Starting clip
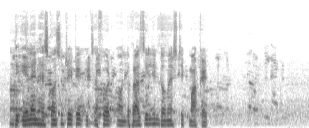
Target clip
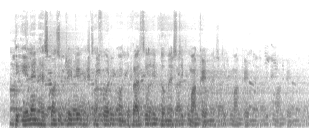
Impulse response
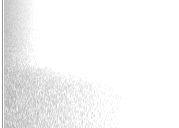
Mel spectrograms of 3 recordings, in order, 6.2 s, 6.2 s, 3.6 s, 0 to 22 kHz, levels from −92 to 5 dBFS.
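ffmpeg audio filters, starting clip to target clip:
-filter_complex "[0:a]asplit=2[s0][s1];[s1]adelay=849,lowpass=f=1000:p=1,volume=0.501,asplit=2[s2][s3];[s3]adelay=849,lowpass=f=1000:p=1,volume=0.51,asplit=2[s4][s5];[s5]adelay=849,lowpass=f=1000:p=1,volume=0.51,asplit=2[s6][s7];[s7]adelay=849,lowpass=f=1000:p=1,volume=0.51,asplit=2[s8][s9];[s9]adelay=849,lowpass=f=1000:p=1,volume=0.51,asplit=2[s10][s11];[s11]adelay=849,lowpass=f=1000:p=1,volume=0.51[s12];[s0][s2][s4][s6][s8][s10][s12]amix=inputs=7:normalize=0,asplit=2[s13][s14];[1:a]atrim=start_sample=2205[s15];[s14][s15]afir=irnorm=-1:irlink=0,volume=0.75[s16];[s13][s16]amix=inputs=2:normalize=0,volume=0.531"

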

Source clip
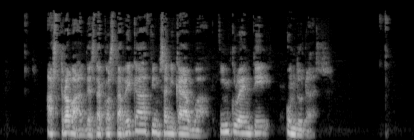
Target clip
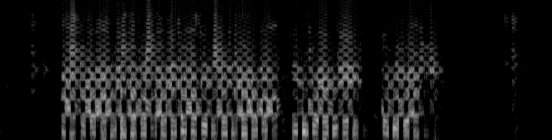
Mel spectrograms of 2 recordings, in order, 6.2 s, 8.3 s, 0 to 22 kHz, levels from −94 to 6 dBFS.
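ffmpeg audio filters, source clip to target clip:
-filter_complex "[0:a]agate=range=0.224:threshold=0.01:ratio=16:detection=peak,atempo=0.75,equalizer=f=490:t=o:w=0.77:g=-3,areverse,acompressor=threshold=0.0316:ratio=20,areverse,asplit=2[s0][s1];[s1]highpass=f=720:p=1,volume=3.55,asoftclip=type=tanh:threshold=0.0841[s2];[s0][s2]amix=inputs=2:normalize=0,lowpass=f=3600:p=1,volume=0.501,aphaser=in_gain=1:out_gain=1:delay=4.1:decay=0.7:speed=1.1:type=triangular,bandreject=f=50:t=h:w=6,bandreject=f=100:t=h:w=6,bandreject=f=150:t=h:w=6,bandreject=f=200:t=h:w=6,afftfilt=real='re*gt(sin(2*PI*6.6*pts/sr)*(1-2*mod(floor(b*sr/1024/610),2)),0)':imag='im*gt(sin(2*PI*6.6*pts/sr)*(1-2*mod(floor(b*sr/1024/610),2)),0)':win_size=1024:overlap=0.75"

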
